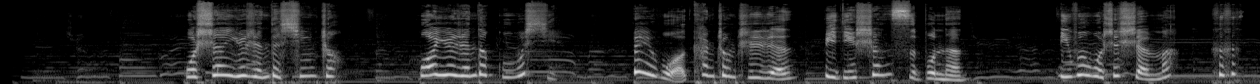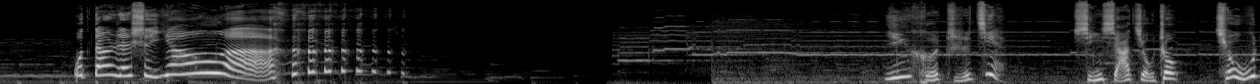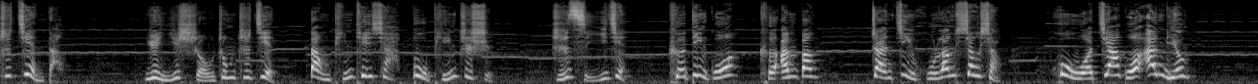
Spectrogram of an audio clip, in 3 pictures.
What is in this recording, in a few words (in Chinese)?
多音色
